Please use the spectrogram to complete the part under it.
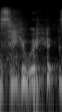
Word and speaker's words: Zellweger: Now, just for the record, I do not find Renelle Zellweger. So I can't even say her name right now. – Zellweger. – Yes, thank you.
